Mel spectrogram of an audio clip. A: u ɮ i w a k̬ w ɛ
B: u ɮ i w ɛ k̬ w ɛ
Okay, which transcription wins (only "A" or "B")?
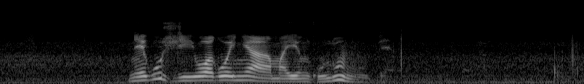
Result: A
